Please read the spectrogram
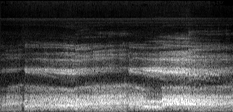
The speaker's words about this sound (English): So species that had a very big vocal organ had very small testes, and species that had a very small vocal organ had very big testes. So let me get this right. Loud roar.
